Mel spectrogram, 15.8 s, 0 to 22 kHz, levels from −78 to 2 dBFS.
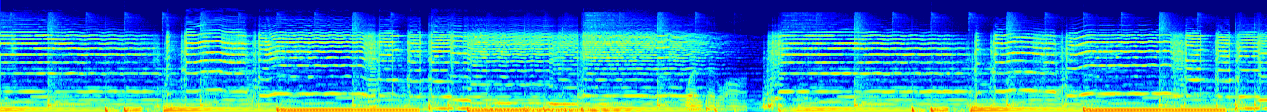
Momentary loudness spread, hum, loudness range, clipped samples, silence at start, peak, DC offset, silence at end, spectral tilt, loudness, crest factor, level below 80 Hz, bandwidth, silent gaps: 5 LU; none; 2 LU; under 0.1%; 0 s; -4 dBFS; under 0.1%; 0 s; -3.5 dB/octave; -20 LUFS; 16 dB; -26 dBFS; 14.5 kHz; none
